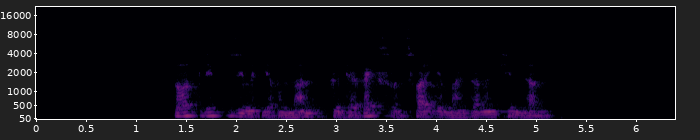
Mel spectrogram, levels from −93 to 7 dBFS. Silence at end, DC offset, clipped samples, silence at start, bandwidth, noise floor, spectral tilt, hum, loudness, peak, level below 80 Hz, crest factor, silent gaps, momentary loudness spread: 1.2 s; under 0.1%; under 0.1%; 1.4 s; 7 kHz; under -90 dBFS; -7 dB/octave; none; -65 LUFS; -48 dBFS; -82 dBFS; 20 dB; none; 3 LU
